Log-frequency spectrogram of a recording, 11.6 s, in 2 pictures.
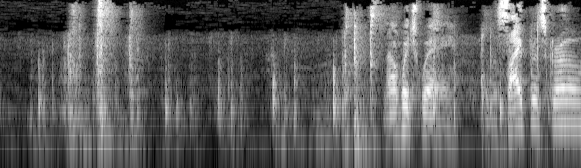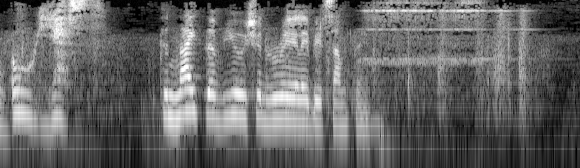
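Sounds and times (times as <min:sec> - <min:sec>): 
speech: 0:03.8 - 0:06.8, 0:07.4 - 0:09.8
telephone ringing: 0:09.0 - 0:11.4.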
